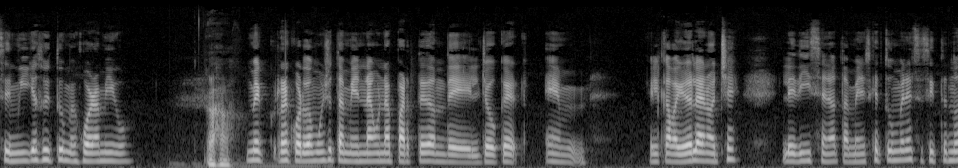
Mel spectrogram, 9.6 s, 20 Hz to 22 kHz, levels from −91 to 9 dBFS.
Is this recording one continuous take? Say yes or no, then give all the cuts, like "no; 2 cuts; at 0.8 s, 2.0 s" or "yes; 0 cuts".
yes; 0 cuts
